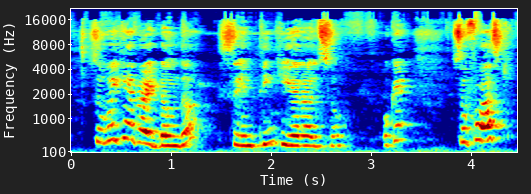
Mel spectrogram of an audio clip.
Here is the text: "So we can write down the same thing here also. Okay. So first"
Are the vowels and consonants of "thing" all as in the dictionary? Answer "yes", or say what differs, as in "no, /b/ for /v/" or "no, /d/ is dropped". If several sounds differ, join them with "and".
no, /t/ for /θ/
